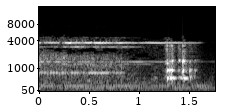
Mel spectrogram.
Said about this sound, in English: It can happen to you tonight, right in your own home. Suddenly the telephone bell will ring.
